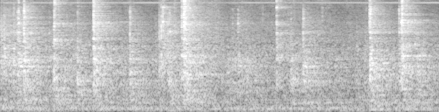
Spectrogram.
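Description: A few irregular, sharp light clicks and taps of metal at a letter-bending machine, over a steady low hum.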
